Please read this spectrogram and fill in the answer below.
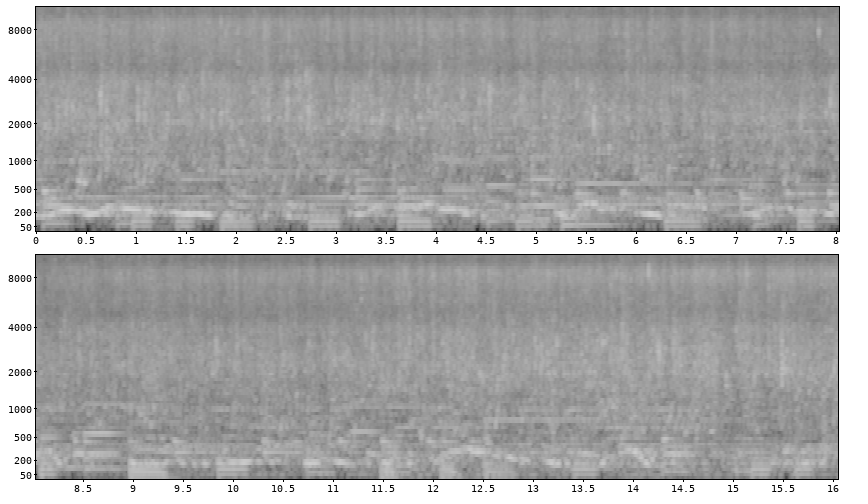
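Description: Steady splashing of a small fountain pouring water into a turtle tank, with background music playing underneath.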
